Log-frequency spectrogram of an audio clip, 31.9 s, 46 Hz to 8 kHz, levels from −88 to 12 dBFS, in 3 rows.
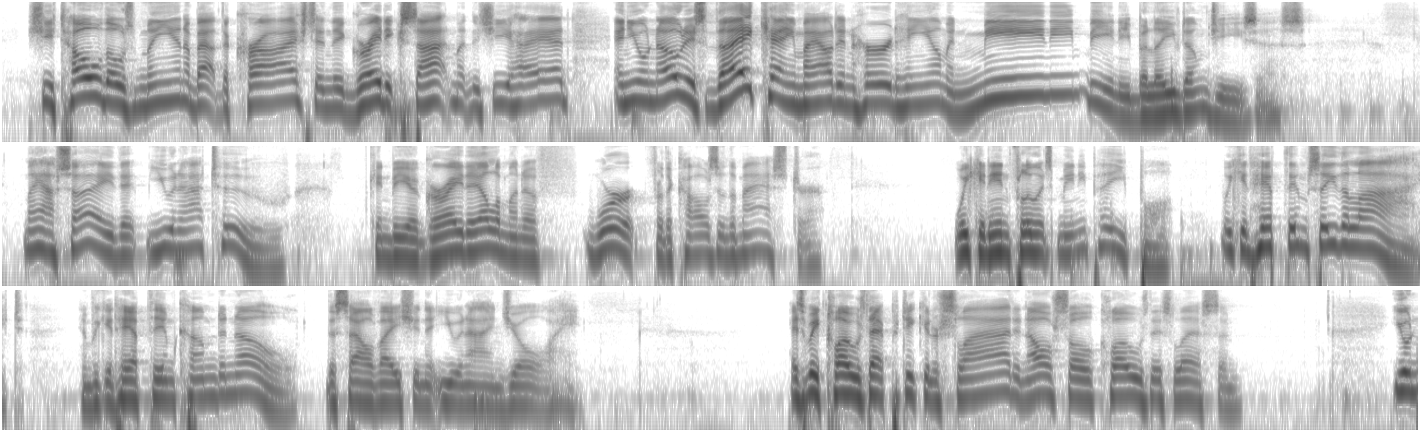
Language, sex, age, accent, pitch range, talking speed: English, male, 50-69, American, 135-180 Hz, 165 wpm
